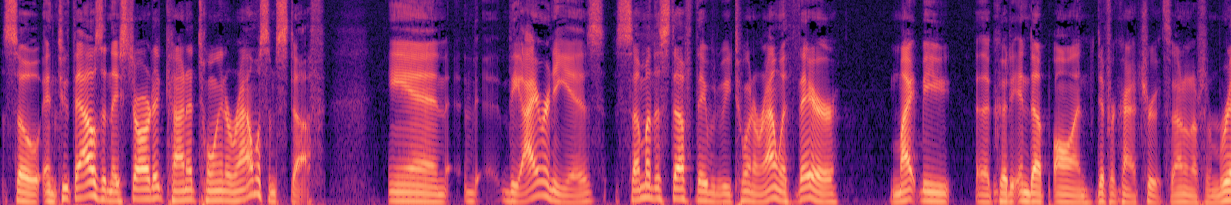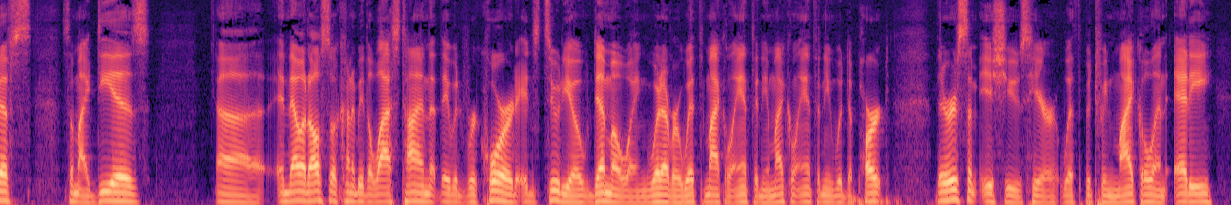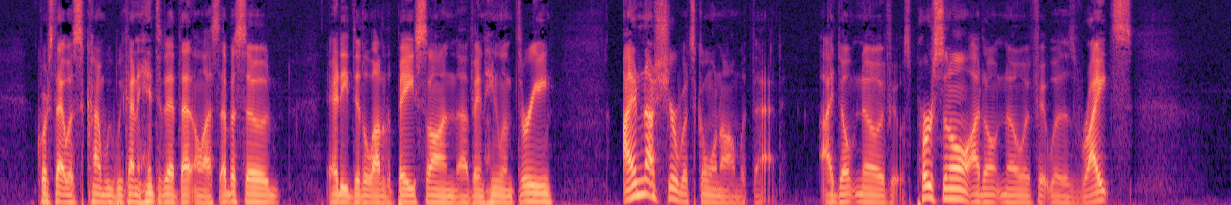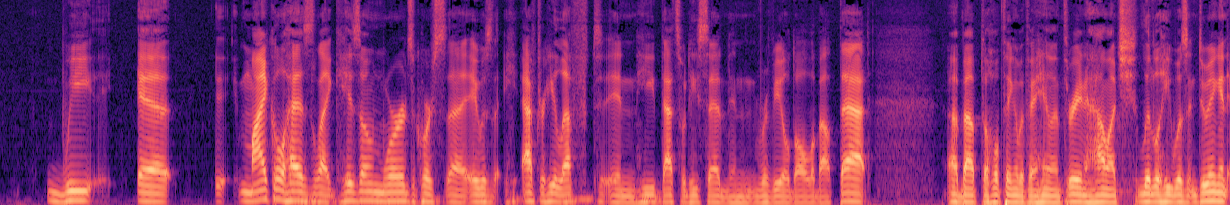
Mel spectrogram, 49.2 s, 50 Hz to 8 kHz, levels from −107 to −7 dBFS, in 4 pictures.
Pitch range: 95-120 Hz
